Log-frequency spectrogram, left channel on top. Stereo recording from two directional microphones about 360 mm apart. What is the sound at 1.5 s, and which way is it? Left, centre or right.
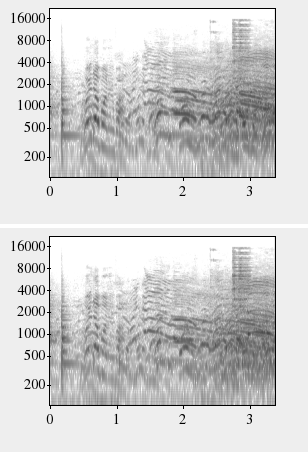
Chatter, left.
